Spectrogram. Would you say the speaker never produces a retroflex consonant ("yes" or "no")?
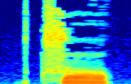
yes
